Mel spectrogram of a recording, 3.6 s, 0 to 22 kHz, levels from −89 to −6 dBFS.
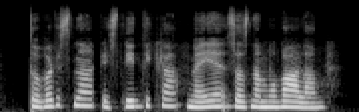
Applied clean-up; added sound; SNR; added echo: neural mask model DeepFilterNet 3.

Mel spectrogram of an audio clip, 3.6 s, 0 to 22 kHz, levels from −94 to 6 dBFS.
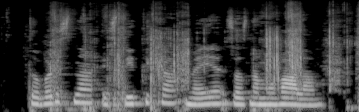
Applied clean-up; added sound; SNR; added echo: classical method Wiener filter.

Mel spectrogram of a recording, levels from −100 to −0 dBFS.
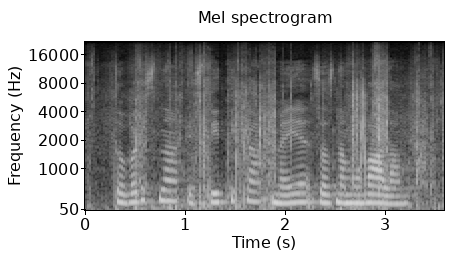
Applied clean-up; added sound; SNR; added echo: none; Scissors; 7 dB; none.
